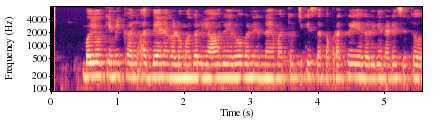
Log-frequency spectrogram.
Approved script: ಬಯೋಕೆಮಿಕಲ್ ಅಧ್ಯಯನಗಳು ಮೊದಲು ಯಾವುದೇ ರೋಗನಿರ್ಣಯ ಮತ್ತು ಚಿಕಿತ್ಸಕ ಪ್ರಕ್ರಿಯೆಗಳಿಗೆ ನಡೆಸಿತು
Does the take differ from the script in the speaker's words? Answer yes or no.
no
